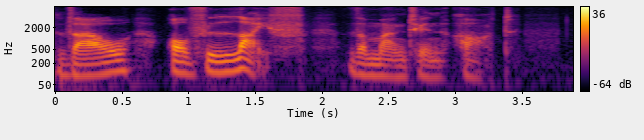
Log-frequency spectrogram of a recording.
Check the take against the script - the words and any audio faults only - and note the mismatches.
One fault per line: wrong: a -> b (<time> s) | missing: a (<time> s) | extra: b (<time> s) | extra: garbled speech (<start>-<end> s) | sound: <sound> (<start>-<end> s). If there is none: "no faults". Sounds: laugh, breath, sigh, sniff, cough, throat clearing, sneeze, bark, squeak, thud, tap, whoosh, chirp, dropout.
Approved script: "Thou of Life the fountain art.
wrong: fountain -> mountain (2.3 s)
